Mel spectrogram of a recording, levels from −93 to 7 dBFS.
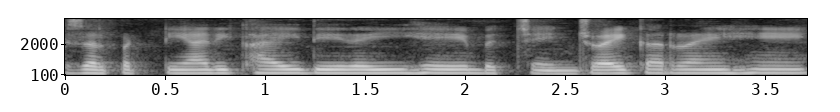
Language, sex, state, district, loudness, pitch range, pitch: Hindi, female, Jharkhand, Sahebganj, -16 LUFS, 170-180 Hz, 180 Hz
